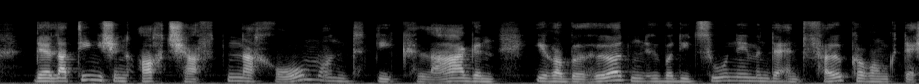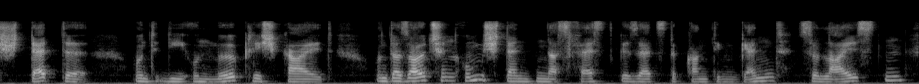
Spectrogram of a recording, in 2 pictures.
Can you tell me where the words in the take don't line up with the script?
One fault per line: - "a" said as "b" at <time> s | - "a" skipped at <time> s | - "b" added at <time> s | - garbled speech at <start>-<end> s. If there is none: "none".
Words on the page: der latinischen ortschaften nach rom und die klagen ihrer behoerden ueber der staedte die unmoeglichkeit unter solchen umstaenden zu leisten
- "die zunehmende entvoelkerung" added at 6.7 s
- "und" added at 10.5 s
- "das festgesetzte kontingent" added at 14.7 s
